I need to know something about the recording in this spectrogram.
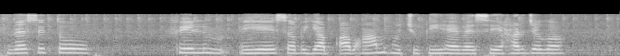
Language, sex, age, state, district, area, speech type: Urdu, female, 18-30, Bihar, Madhubani, rural, spontaneous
